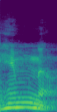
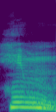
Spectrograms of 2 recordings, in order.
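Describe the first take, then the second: First: The word ends with an added n sound. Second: The word ends on an m sound. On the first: The speaker calls it wrong. "హిమ్న్ అనకూడదు" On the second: The speaker calls it right. "హిమ్ not హిమ్న్"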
